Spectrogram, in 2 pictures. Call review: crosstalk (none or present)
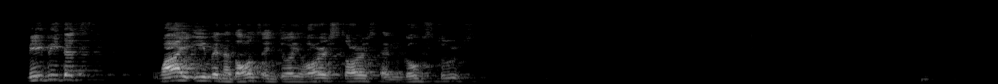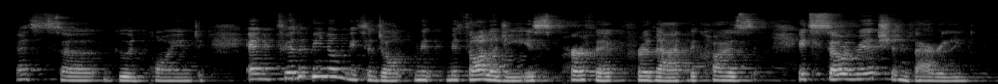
none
